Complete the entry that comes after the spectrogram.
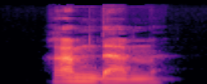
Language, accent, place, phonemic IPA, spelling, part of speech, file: French, France, Lyon, /ʁam.dam/, ramdam, noun, LL-Q150 (fra)-ramdam.wav
- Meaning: fuss, racket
